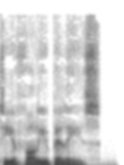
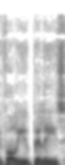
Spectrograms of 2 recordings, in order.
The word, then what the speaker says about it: Volubilis: they biurea in om volubilis Even In classical Latin the v in volubilis was pronounced like a w making the pronunciation closer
